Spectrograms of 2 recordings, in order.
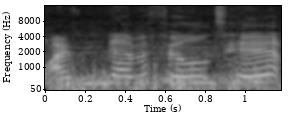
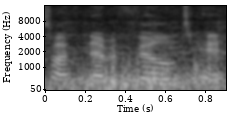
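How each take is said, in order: First: Said in the usual way. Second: "filmed" punched, falling tune; stress on filmed. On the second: Shown as a demonstration. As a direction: lean hard on "filmed". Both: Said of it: "I've been here a few times".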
